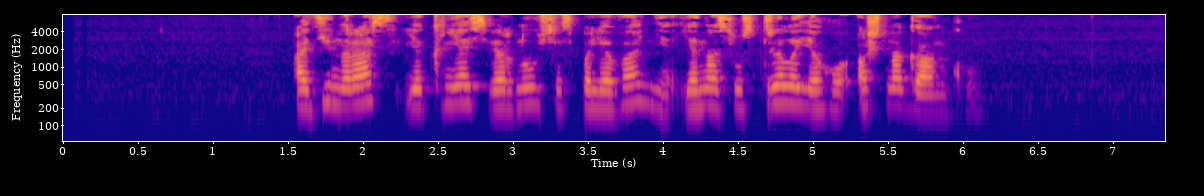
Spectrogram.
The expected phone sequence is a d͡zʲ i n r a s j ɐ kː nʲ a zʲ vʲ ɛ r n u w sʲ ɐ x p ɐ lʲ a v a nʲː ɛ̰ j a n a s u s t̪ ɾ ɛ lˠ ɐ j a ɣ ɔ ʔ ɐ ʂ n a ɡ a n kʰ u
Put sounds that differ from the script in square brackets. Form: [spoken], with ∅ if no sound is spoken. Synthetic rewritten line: a d͡zʲ i n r a s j ɐ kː nʲ a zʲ vʲ [a] r n u w sʲ ɐ [s] p ɐ lʲ a v a nʲː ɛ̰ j a n a s u s t̪ ɾ ɛ lˠ ɐ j a ɣ ɔ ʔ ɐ ʂ n a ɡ a n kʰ u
